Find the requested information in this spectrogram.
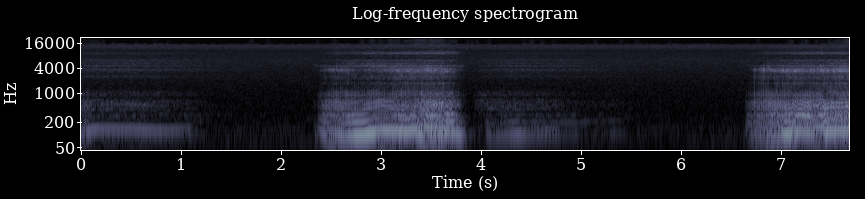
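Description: Loud, low rattling snores on the in-breath, with a softer sound on the out-breath between them. About two breath cycles in under eight seconds.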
